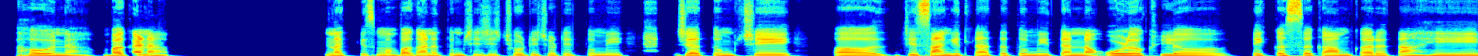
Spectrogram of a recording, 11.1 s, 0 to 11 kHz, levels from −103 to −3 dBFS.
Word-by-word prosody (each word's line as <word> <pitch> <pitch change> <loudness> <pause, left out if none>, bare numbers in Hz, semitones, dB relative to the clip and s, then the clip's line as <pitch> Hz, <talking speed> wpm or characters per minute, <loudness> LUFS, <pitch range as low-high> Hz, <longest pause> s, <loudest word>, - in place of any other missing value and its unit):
हो 190 0 +3
ना. 160 -3 -1 0.2
बघा 205 +4 +6
ना 195 -7 +1 1.2
नक्कीच, 205 0 -1
मग 210 0 0
बघा 205 0 +3
ना 195 - 0
तुमची 185 +1 -4
जी 195 +1 -6
छोटे-छोटे 195 -1 -6
तुम्ही 190 +1 -4 0.4
ज्या 195 +1 +4
तुमचे 190 +1 +1 0.3
अ, 180 - -2 0.5
जे 200 - 0
सांगितलं 180 -1 +3
आता 180 0 -3
तुम्ही 180 0 -1
त्यांना 180 +1 +2 0.2
ओळखलं 180 -2 +1 0.2
ते 185 - 0
कसं 185 +1 +4
काम 170 -2 +2
करत 165 0 -1
आहे. 155 0 0
185 Hz, 140 wpm, -26 LUFS, 175-195 Hz, 1.2 s, बघा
